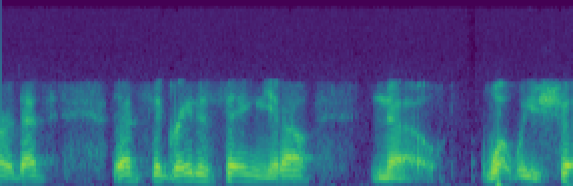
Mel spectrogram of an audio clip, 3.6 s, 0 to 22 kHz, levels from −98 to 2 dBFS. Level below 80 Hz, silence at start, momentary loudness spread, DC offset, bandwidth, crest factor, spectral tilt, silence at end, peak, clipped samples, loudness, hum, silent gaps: -48 dBFS; 0 s; 10 LU; under 0.1%; 3.9 kHz; 18 dB; -7.5 dB/octave; 0 s; -4 dBFS; under 0.1%; -24 LUFS; none; none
